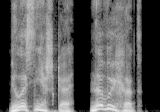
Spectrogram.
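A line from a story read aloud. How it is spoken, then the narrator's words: Barked. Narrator (Russian): рявкнул Морт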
